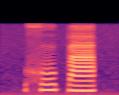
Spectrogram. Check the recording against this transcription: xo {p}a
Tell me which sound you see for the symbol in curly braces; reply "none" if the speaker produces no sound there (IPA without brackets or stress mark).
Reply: p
